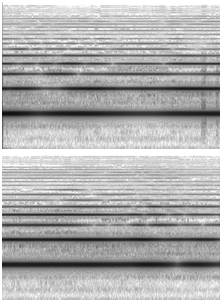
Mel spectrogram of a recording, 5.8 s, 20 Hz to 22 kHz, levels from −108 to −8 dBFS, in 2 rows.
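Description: No technical faults can be heard in this music. There are no events to place in time.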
